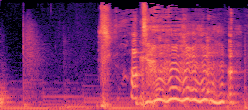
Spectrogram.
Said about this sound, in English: You can't fart on pod and ask me to edit that out. No, I didn't. That was the chair.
